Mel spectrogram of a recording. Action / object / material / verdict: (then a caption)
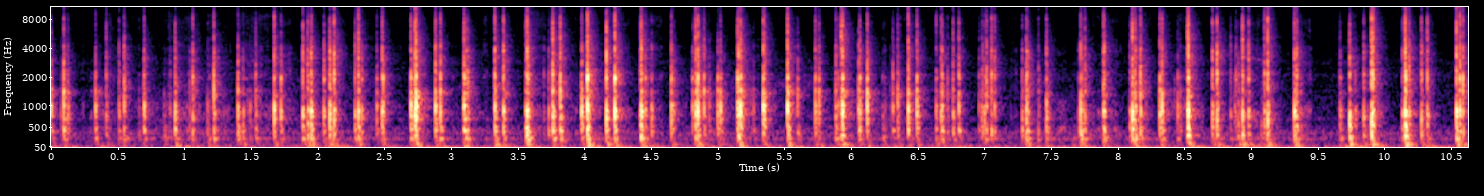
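tap / cardboard makeup palette box / cardboard / none. Long acrylic nails on both hands tap continuously on a small, flat, orange printed cardboard eyeshadow palette box lying on a table. The result is a steady, rapid stream of short, dry, clicky taps with a papery midrange tone centered around 900 Hz and very little low end. Each tap dies away almost instantly.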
